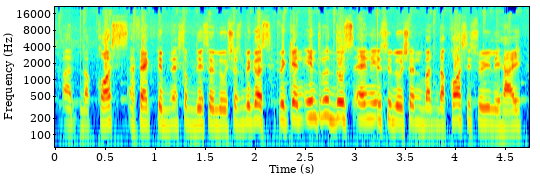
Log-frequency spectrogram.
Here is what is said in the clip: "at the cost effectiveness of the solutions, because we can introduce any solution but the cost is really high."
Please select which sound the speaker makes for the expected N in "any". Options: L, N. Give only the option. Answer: N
